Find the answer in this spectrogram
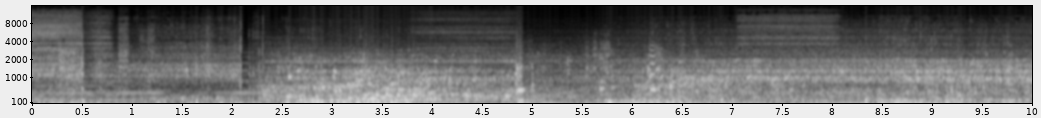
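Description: Diver breathing underwater through a Kirby Morgan MK48 diving mask's demand regulator: a hiss with each inhalation, twice, and a rumbling gurgle of exhaled bubbles, loudest from about two to five seconds in.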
